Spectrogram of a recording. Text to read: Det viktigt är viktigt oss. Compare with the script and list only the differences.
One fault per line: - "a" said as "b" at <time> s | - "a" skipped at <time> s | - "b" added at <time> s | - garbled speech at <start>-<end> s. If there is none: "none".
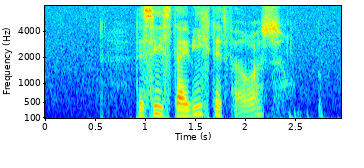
- "viktigt" said as "sista" at 1.0 s
- "för" added at 1.8 s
